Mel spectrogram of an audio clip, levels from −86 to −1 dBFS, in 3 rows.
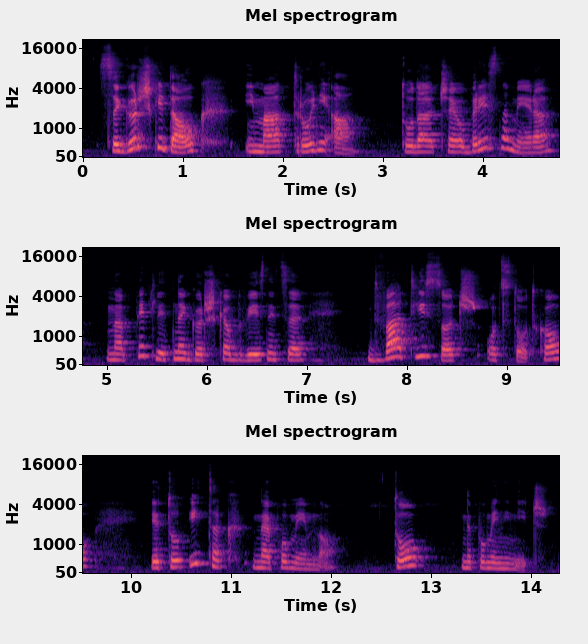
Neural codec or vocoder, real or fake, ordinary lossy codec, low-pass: vocoder, 44.1 kHz, 128 mel bands every 512 samples, BigVGAN v2; fake; none; 19.8 kHz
